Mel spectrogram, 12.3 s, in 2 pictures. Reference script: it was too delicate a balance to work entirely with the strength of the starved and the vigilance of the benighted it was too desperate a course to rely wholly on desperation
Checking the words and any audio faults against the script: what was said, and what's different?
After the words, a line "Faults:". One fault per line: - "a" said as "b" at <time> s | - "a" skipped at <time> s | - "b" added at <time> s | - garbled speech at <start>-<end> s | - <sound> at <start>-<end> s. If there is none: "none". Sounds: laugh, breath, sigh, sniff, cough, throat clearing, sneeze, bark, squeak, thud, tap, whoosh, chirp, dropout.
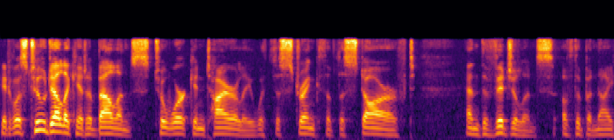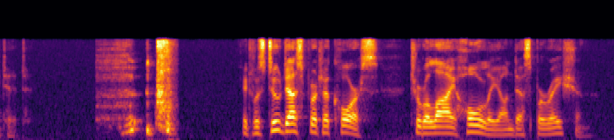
it was too delicate a balance to work entirely with the strength of the starved and the vigilance of the benighted it was too desperate a course to rely wholly on desperation
Faults:
- sneeze at 7.1-7.9 s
